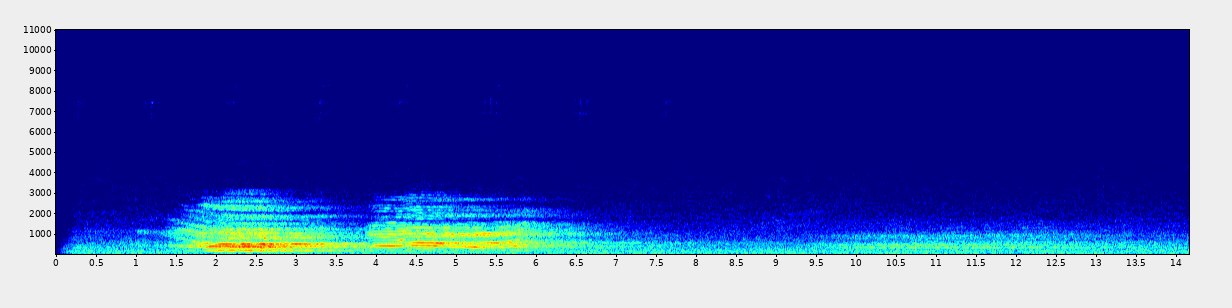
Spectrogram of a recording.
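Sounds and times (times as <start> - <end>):
red deer roaring: 1.4 - 6.7.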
